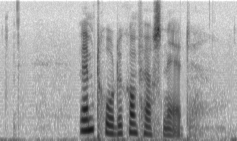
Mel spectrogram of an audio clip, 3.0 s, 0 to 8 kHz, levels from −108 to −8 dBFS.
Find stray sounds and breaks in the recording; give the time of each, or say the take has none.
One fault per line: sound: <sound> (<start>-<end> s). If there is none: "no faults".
no faults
